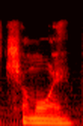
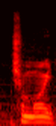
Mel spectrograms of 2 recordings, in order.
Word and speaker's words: chamoy: how is it pronounced is it tremoy or kamoi i think it's chumoy yeah chamoy juice here we go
